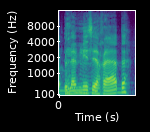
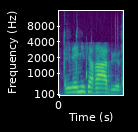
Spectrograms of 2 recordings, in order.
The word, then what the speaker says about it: Les Misérables: Let me help you help yourselves because that was gruesome. It's Les Miserables.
